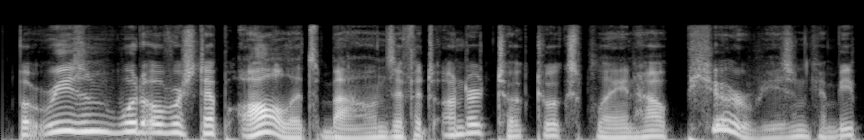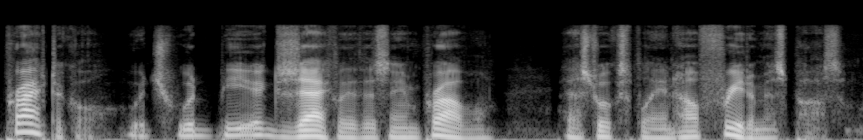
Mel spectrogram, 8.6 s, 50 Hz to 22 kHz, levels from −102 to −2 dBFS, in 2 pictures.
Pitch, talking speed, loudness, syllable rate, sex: 135 Hz, 220 wpm, -21 LUFS, 6.0 syllables/s, male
